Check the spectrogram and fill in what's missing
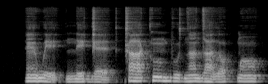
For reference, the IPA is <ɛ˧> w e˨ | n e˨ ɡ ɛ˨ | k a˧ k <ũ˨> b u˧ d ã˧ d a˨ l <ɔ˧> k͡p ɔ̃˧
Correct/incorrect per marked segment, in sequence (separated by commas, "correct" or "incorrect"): incorrect, incorrect, correct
